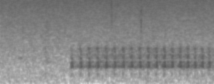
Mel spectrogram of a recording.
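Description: An animal call in the background: a rapid buzzy rattle that starts under a second in and lasts about a second and a half.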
